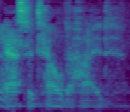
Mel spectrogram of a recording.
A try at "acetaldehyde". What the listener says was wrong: That sounds like acetaldehyde. Like acetaldehyde. There's an L in there.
